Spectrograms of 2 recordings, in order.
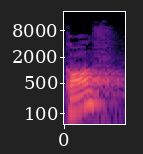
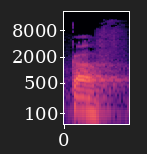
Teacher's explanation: Qaf dia tebal, kaf dia nipis.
